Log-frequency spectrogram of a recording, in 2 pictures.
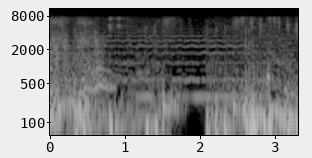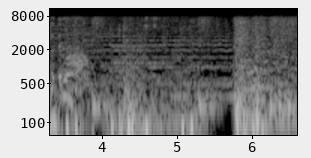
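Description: Crashing and smashing as scaffolding, crates and bins are destroyed and thrown in a video game, with many dense impacts packed over a busy, continuous backdrop, pausing briefly at two points.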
